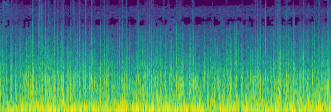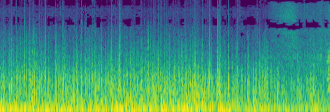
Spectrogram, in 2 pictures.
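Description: Strong stormy wind in the Maldives buffets the microphone with a loud, constant roaring rumble and gusty blasts throughout.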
